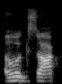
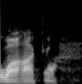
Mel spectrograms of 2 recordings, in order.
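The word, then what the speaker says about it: Oaxaca: Was it oxa? Is that correct? Wajaka. Yeah, I'm terrible with pronouncing these things.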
